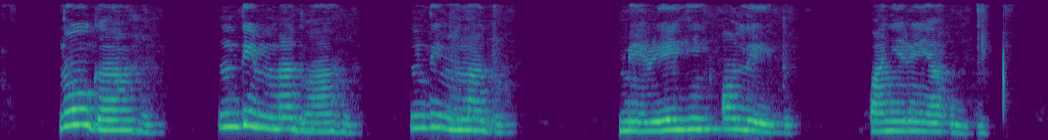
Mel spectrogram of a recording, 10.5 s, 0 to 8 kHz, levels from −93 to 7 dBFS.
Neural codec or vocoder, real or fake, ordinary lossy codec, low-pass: vocoder, 44.1 kHz, 128 mel bands, Pupu-Vocoder; fake; none; 7.2 kHz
